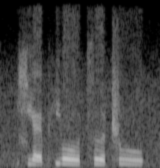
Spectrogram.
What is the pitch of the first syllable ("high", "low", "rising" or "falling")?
low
